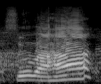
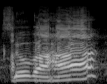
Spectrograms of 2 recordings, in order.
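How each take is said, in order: No difference in how they are said.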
